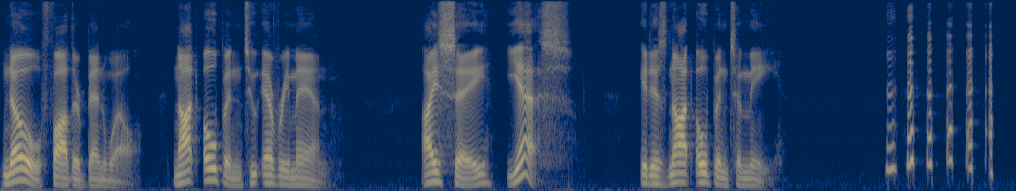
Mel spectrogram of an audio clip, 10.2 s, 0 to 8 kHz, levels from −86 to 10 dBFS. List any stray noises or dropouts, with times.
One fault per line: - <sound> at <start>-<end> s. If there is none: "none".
- laugh at 8.9-10.0 s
